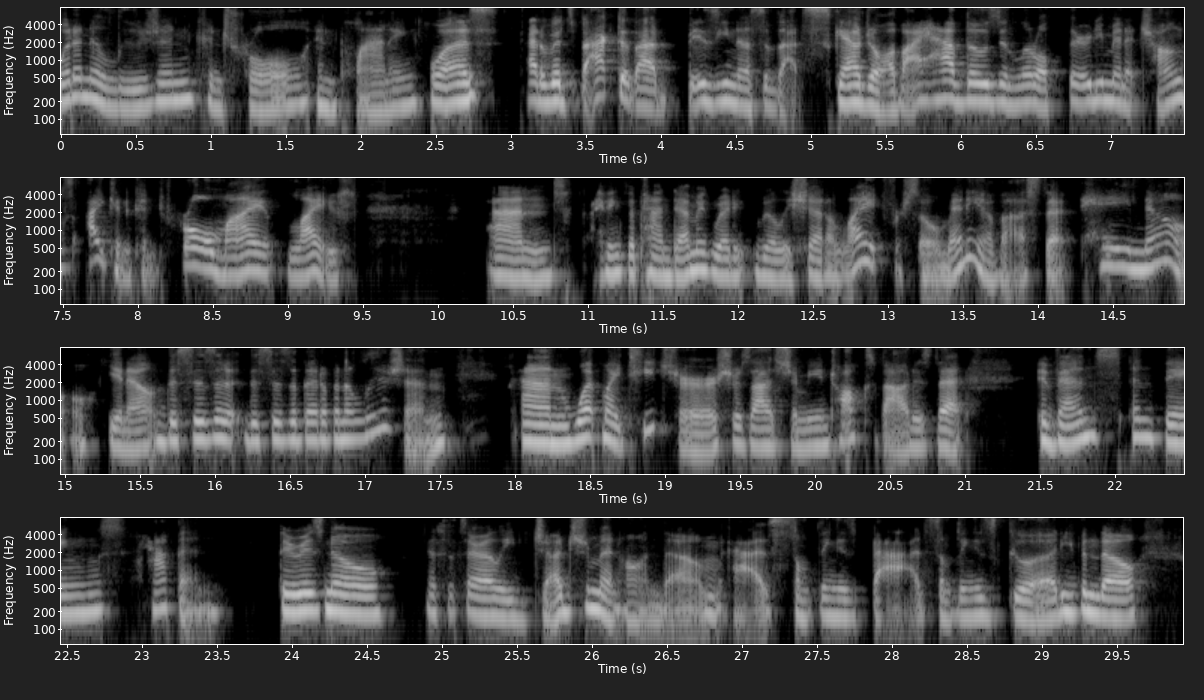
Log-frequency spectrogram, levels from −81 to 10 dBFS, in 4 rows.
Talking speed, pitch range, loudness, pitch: 180 wpm, 165-210 Hz, -24 LUFS, 190 Hz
